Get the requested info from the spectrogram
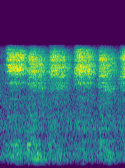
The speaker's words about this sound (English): The train is really booking now, clacking and clicking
